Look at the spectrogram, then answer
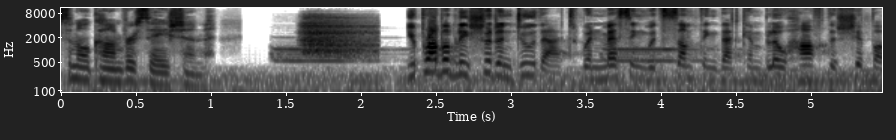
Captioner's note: sigh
